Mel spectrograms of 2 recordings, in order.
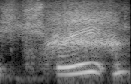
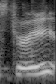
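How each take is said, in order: First: The word begins with an sh sound. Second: The word begins with a plain s sound. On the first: "sometimes an H slips in there. So you say street" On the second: "instead of street"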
